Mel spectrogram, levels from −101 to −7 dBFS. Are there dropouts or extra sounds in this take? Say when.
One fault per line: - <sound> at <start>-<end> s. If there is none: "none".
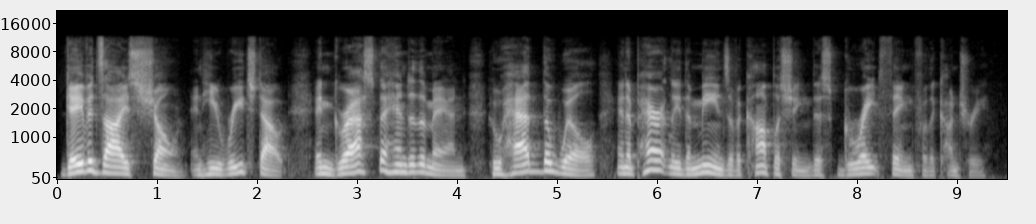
none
